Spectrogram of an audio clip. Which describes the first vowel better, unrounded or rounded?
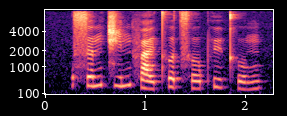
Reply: unrounded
